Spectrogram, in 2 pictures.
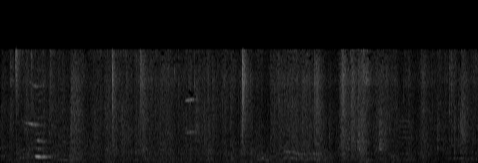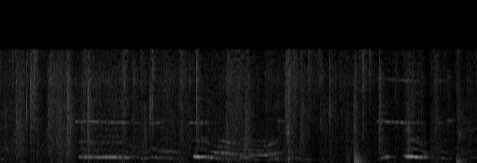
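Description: French Bulldog and Lhasa Apso cross puppies give thin, high whimpers and squeaks in short bursts.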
